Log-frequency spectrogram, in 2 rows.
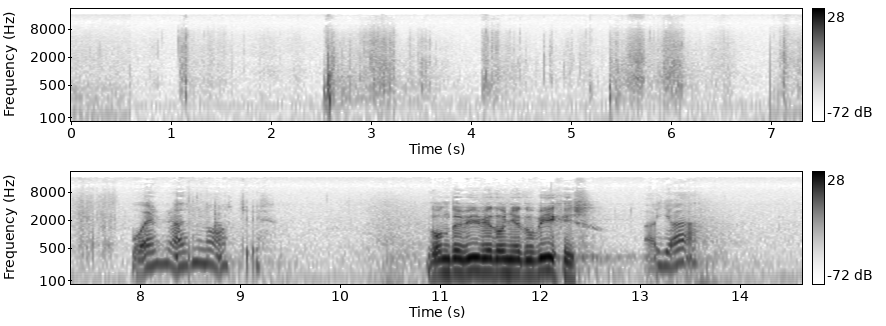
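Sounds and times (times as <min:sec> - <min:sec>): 
slow hollow footsteps echoing off walls in a quiet village: 0:01.1 - 0:10.9
speech: 0:07.9 - 0:09.4, 0:10.9 - 0:13.7.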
